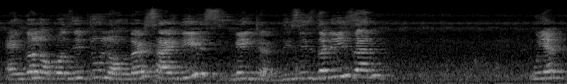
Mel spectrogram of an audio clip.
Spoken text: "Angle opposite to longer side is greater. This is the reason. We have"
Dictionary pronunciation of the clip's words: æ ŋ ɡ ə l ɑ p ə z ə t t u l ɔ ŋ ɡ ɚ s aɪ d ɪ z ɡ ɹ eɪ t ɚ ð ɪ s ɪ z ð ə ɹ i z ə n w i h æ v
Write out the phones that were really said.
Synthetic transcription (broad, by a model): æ ŋ ɡ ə l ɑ p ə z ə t t u l ɔ ŋ ɡ ɚ s aɪ d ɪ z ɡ eɪ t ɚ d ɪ s ɪ z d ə ɹ i z ə n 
